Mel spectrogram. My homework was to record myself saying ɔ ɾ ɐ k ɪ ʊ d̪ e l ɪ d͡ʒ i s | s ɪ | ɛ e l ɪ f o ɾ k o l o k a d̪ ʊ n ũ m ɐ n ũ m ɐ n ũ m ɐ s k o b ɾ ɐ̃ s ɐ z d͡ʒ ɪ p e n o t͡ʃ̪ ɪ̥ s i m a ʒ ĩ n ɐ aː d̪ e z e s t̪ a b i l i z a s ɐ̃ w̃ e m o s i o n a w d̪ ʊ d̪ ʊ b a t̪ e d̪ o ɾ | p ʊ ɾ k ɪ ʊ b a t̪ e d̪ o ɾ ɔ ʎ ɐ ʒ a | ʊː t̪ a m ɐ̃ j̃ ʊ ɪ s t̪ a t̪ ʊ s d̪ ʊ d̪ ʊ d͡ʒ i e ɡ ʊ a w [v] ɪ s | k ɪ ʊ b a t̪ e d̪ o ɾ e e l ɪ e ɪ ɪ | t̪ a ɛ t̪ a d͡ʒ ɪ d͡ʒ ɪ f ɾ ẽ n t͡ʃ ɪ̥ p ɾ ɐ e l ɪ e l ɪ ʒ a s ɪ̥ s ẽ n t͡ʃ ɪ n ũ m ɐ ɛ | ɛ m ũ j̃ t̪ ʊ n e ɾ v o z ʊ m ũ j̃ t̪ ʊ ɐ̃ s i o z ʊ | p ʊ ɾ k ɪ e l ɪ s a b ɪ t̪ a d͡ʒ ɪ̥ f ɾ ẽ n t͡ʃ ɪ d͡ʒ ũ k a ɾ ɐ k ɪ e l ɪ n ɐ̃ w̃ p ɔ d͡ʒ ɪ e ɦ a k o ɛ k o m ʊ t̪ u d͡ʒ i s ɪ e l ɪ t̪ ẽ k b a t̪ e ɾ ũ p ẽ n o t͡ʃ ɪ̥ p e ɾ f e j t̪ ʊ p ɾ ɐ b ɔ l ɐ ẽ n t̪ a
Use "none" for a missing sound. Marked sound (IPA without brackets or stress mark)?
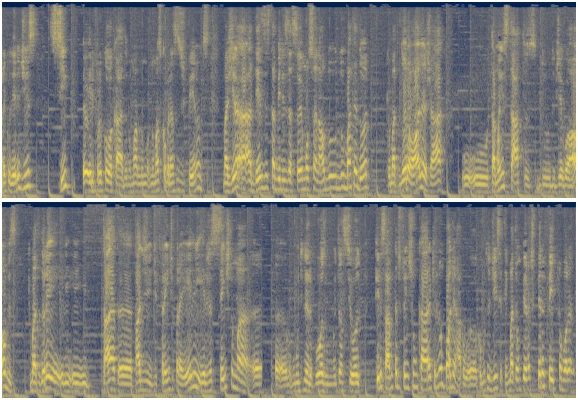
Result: v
